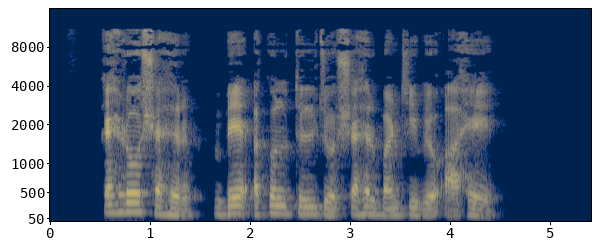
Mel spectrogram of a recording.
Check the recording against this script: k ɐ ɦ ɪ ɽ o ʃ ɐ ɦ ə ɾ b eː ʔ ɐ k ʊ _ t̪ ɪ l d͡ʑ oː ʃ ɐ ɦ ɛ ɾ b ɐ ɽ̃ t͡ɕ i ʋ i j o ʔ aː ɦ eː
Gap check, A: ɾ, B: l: B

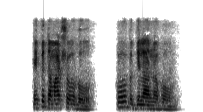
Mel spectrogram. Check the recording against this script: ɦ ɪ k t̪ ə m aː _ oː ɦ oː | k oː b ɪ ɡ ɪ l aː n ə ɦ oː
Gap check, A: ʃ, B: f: A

